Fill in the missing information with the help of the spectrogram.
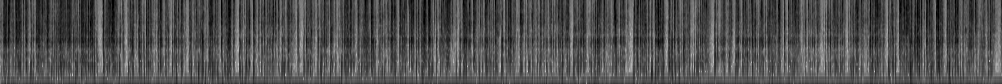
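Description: Long orange nails rapidly tap and scratch a bright green porous floral foam star held in both hands. The result is a dense, continuous stream of crisp, dry clicks and scratchy rasps that stop instantly with no ring, over a faint steady low hum.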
